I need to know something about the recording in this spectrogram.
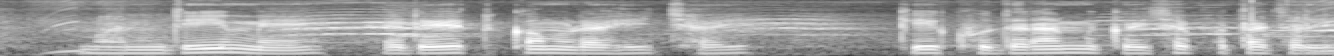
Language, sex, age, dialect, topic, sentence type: Magahi, male, 25-30, Western, agriculture, question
